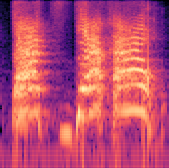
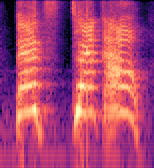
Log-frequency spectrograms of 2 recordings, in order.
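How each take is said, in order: First: Much higher, slow drawn-out shout; slow mock shout. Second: Shrill, much higher mock yell of "That's Deco!"; mock scream. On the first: Mocking collectors who insist it's Deco, a slow high shout. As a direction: stretch it out, yelling way up high. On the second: Imitating screaming resellers, a much higher mock yell. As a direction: squeal it way up high like a fussy collector. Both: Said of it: "They start screaming".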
